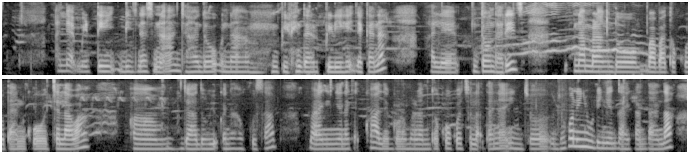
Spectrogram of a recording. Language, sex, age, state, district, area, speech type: Santali, female, 18-30, Jharkhand, Seraikela Kharsawan, rural, spontaneous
